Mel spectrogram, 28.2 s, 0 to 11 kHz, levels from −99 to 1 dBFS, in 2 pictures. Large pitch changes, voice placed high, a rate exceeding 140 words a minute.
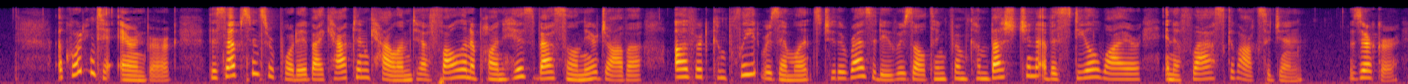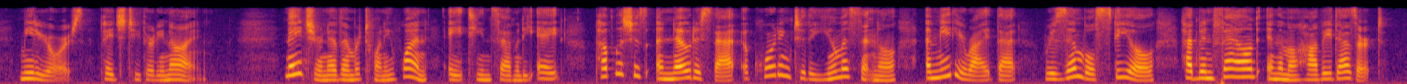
No: wide, 6.5 semitones; high, 225 Hz; slow, 135 wpm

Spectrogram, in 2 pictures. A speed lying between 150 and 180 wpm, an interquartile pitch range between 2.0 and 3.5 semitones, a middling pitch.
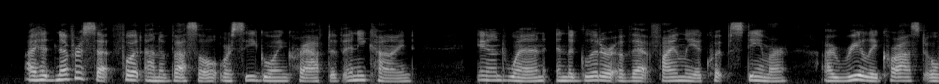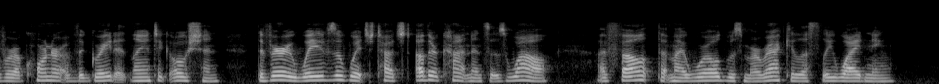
Yes: average, 170 wpm; average, 3.1 semitones; medium, 170 Hz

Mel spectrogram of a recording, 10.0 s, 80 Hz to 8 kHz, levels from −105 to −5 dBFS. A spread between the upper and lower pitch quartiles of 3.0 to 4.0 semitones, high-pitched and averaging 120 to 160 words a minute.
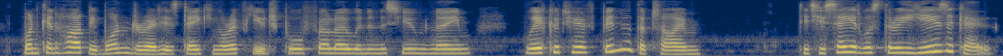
No: average, 3.6 semitones; high, 230 Hz; average, 180 wpm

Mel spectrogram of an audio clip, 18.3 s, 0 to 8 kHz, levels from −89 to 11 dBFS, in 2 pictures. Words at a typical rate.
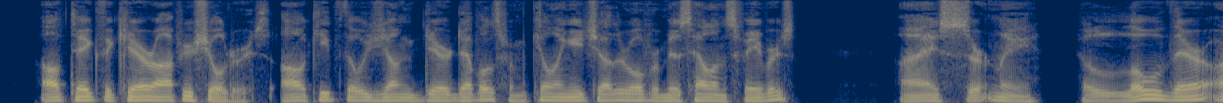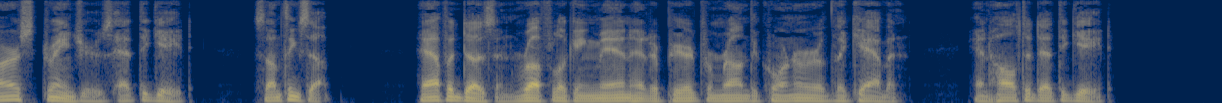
Yes: average, 170 wpm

